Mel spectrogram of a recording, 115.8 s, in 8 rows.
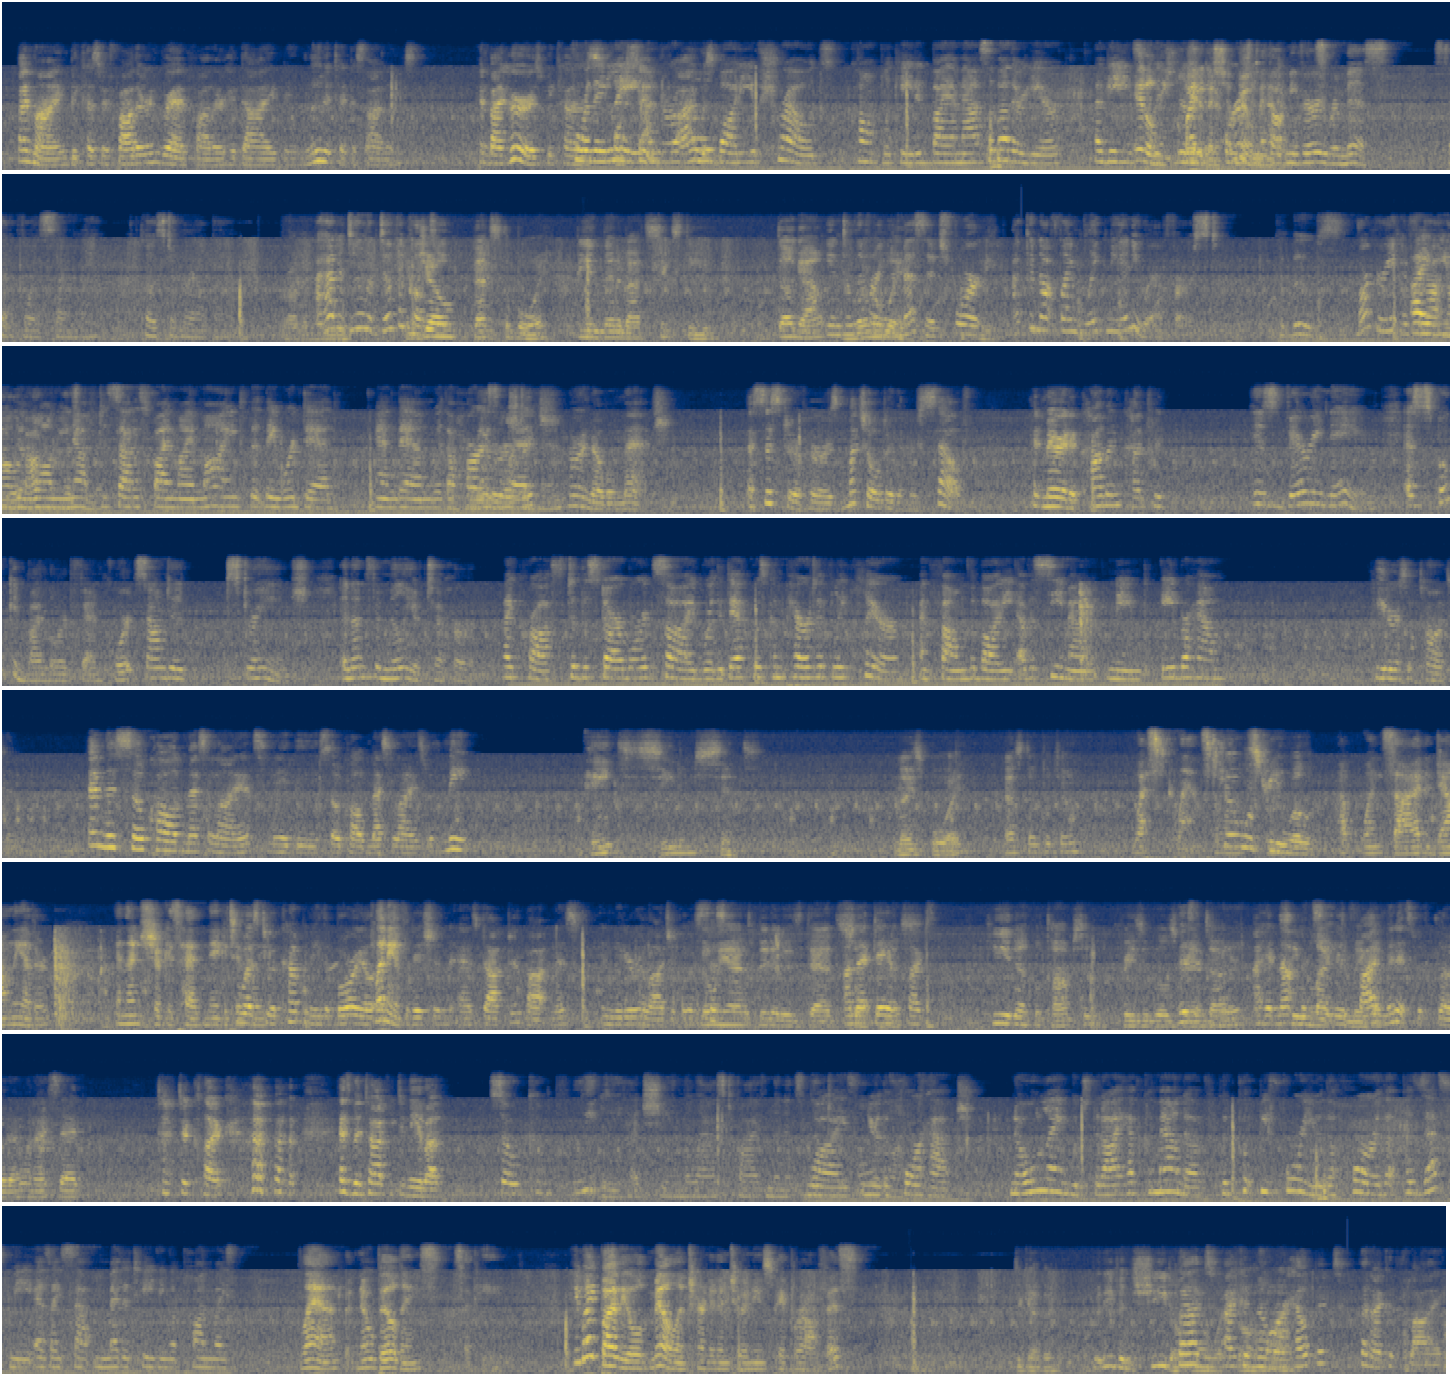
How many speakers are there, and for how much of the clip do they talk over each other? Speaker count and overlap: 5, about 19%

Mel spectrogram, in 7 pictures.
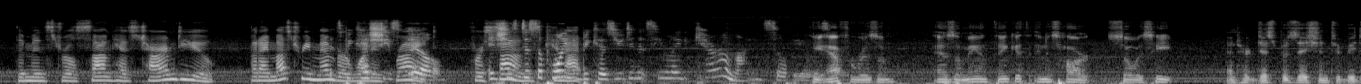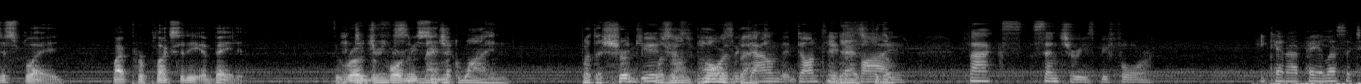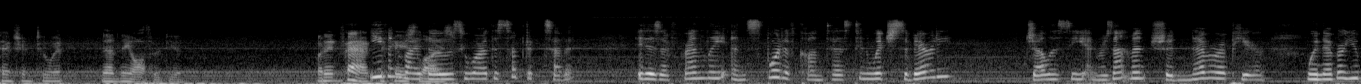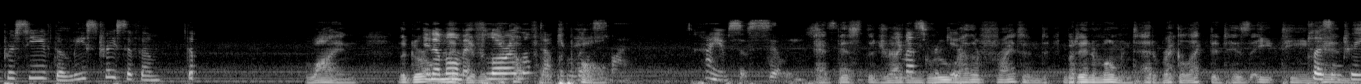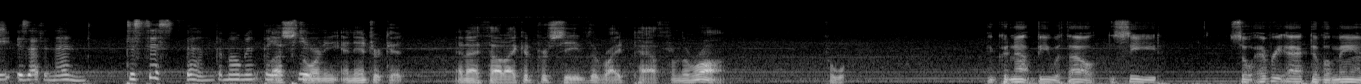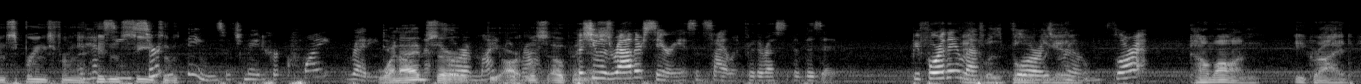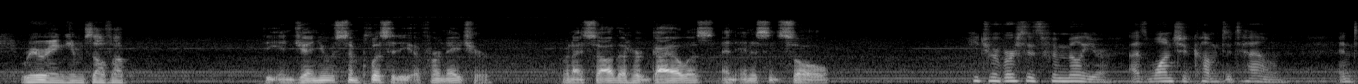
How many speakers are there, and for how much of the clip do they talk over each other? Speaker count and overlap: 8, about 20%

